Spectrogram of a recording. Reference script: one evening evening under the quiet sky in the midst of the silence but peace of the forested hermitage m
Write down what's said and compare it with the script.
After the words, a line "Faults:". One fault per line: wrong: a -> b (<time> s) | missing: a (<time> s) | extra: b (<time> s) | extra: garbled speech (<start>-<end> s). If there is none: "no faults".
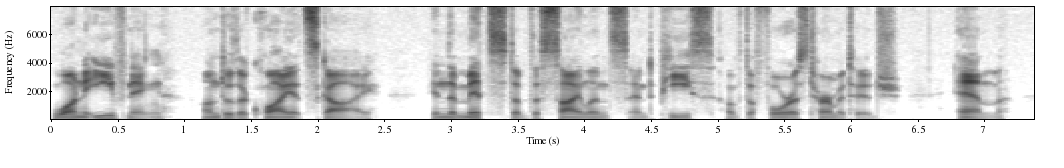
one evening under the quiet sky in the midst of the silence and peace of the forest hermitage m
Faults:
missing: evening (0.9 s)
wrong: but -> and (4.3 s)
wrong: forested -> forest (5.3 s)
